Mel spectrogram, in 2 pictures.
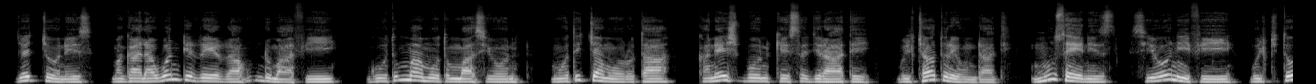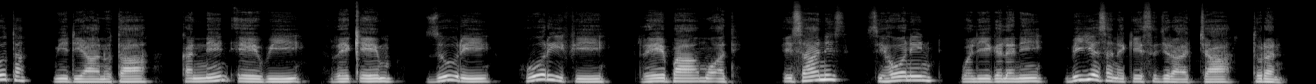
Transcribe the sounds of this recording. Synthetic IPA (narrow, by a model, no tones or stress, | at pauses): d͡ʒɛt͡ʃːuːnɪs | mɐɡaːlaːwːɐnd̪ɪrːeːɪrːaːhʊnd̪ʊmaːfɪ | ɡuːt̪ʊmːaːmo̞ːt̪ʊmːaːsɪjo̞ːn | mo̞ːt̪ɪt͡ʃːamo̞ːɾɔt̪aː | kɐneːʃboːnke̞ːsːɐd͡ʒɪɾaːt̪ɛ | bʊlt͡ʃaːt̪ʊɾɛhʊnd̪aːt̪ɪ̥ | mʊseːnɪs | sɪjo̞ːniːfɪbʊlt͡ʃɪ̥t̪o̞ːt̪ɐ | miːd̪ɪjaːnɔt̪aː | kɐnːe̞ːne̞ːwiː | ɾɛkʼeːm | zuːɾiː | huːɾiːfɪ | ɾe̞ːbaːmɔʔɐt̪ɛ̥ | ʔɪsaːnɪsː | ɪɦo̞ːniːn | wɐliːɡɐlɐniː | bɪjːɐs̬ɐnɐke̞ːsːɐd͡ʒɪɾaːt͡ʃːaːt̪ʊɾɐn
